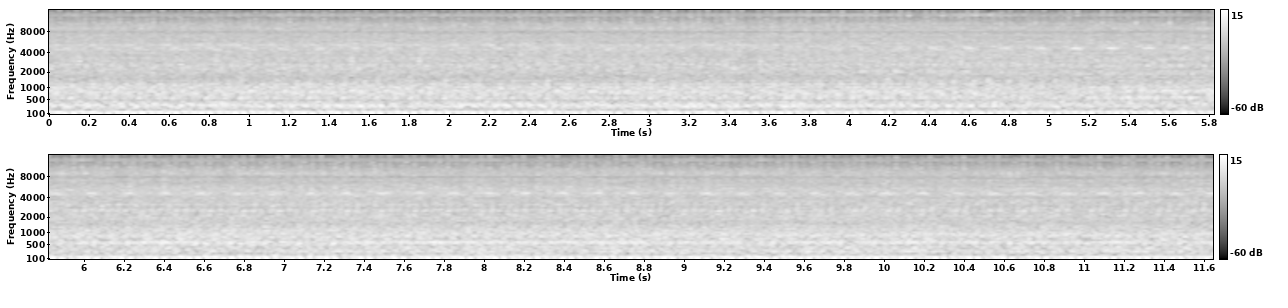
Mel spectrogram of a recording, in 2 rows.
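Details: Subaru WRX STI after engine replacement, new engine 800 km, all original parts, no tuning, 5W40 oil, 2 bar oil pressure, 85°C oil, 21°C air: idle with uneven tapping about three per second over low rumble; abnormal noise, unknown origin.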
